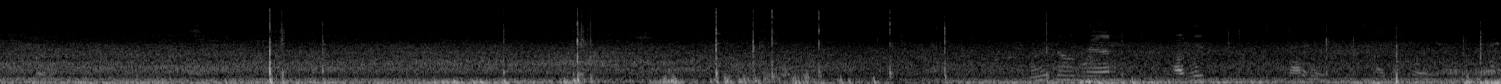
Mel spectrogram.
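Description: Sharp slaps of a roundnet ball being hit by hands and bouncing off the net, a few times, the loudest about three and six seconds in, over wind rumbling on the microphone. Faint voices come in later.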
